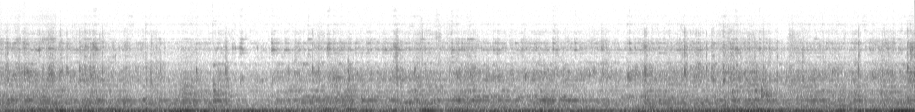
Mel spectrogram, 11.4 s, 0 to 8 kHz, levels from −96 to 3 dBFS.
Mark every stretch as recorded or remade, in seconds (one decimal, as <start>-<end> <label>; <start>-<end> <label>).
0.0-0.7 remade; 0.7-1.8 recorded; 1.8-2.6 remade; 2.6-11.4 recorded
